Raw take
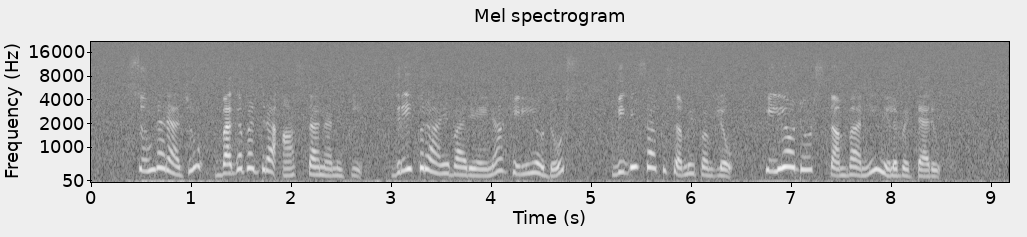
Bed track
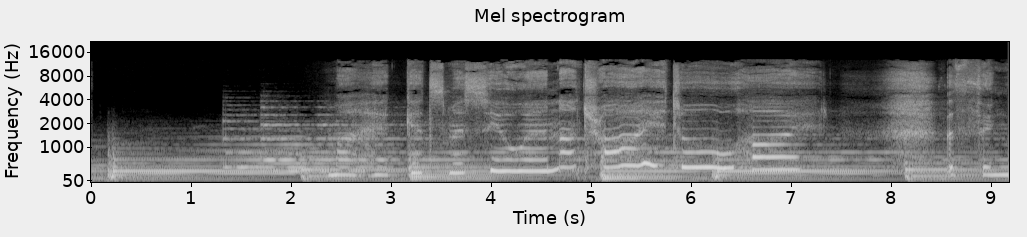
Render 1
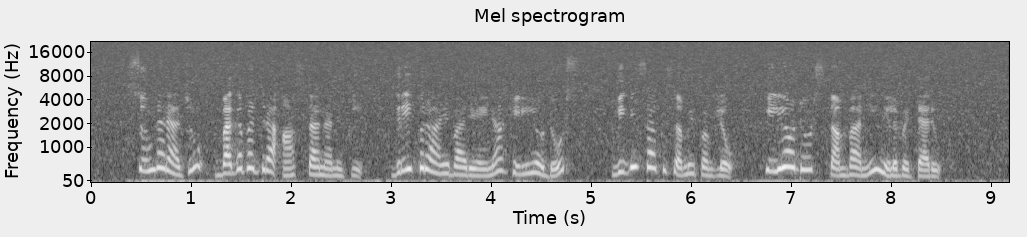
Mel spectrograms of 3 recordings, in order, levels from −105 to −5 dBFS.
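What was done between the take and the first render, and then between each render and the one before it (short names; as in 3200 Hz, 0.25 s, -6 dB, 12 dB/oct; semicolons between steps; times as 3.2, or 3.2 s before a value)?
denoiser 12 dB, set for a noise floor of -30 dBFS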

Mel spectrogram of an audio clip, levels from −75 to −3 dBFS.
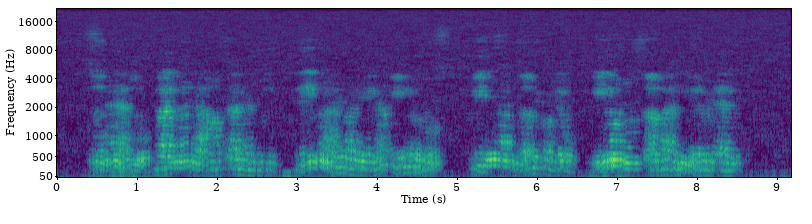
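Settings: phase scrambler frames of 0.2 s; AM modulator 140 Hz, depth 65%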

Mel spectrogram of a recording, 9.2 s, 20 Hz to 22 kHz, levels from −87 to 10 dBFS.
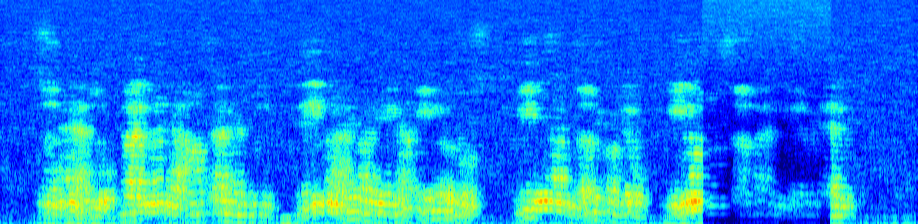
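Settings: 7.03–8.32 pre-emphasis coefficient 0.97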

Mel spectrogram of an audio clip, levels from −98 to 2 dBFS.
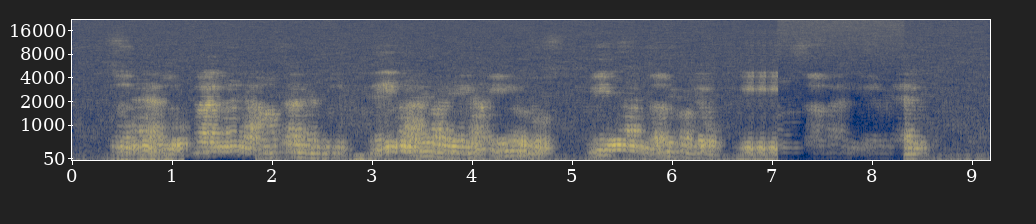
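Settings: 1.11–1.83 Bessel high-pass 270 Hz; 2.66–4.22 bell 1300 Hz +4 dB 2.2 oct; 6.69 stutter in place 0.12 s, 3 plays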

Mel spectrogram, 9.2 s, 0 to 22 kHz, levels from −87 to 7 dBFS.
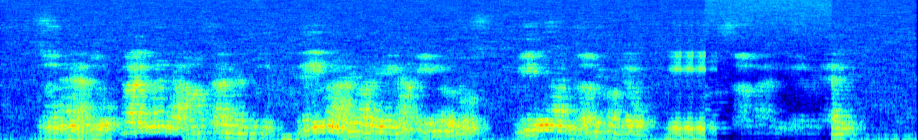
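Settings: echo 0.117 s -16 dB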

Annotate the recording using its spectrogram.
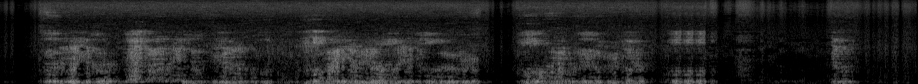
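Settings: spectral gate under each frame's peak -15 dB weak; ten-band EQ 125 Hz +10 dB, 250 Hz -8 dB, 500 Hz -4 dB, 1000 Hz -4 dB, 2000 Hz +3 dB, 8000 Hz -7 dB, 16000 Hz +9 dB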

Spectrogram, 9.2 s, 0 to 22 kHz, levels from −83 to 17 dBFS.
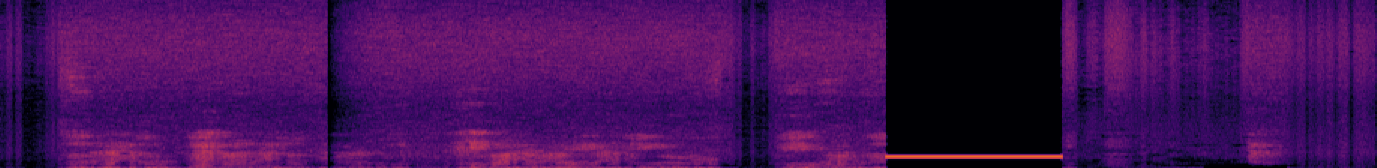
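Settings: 2.18–2.63 fade in equal-power; 5.9–7.08 bleep 1570 Hz -16.5 dBFS; 8.02–8.58 HPF 750 Hz 24 dB/oct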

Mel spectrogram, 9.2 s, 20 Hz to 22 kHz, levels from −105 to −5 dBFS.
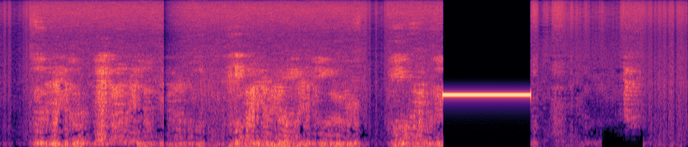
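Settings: gain +6.5 dB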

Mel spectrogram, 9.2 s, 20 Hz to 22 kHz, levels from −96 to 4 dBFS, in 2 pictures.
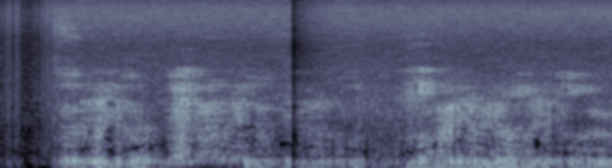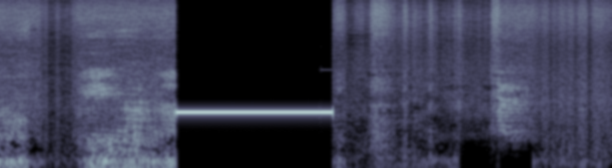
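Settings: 6.98–8.34 transient shaper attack +11 dB, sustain -3 dB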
